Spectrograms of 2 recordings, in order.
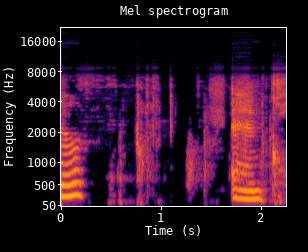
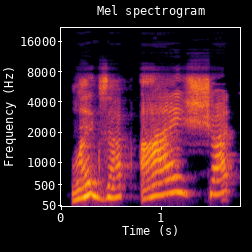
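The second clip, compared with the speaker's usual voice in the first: ordinary delivery, nothing marked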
